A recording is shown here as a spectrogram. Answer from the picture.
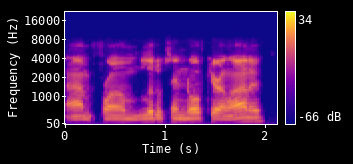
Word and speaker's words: Littleton: been saying I'm from Littleton North Carolina you don't say little town you say Littleton or Littleton that's how we pronounce it um but yeah went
